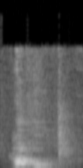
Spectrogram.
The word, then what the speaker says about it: rapport: Rapport. But don't make this mistake of pronouncing T at the end. That's silent T.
